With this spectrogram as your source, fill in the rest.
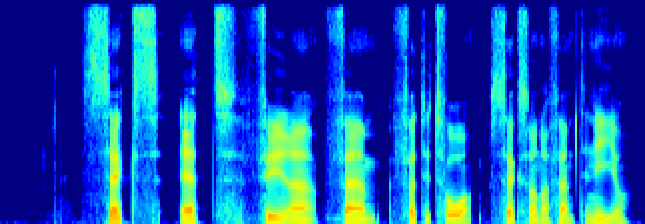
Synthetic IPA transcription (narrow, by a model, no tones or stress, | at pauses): sɛksʔɛt̪fyːɾafɛmfœʈːɪt̪ʰv̥oː | sɛkshɵnd̪ɾafɛmt̪ʰɪniːʊ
